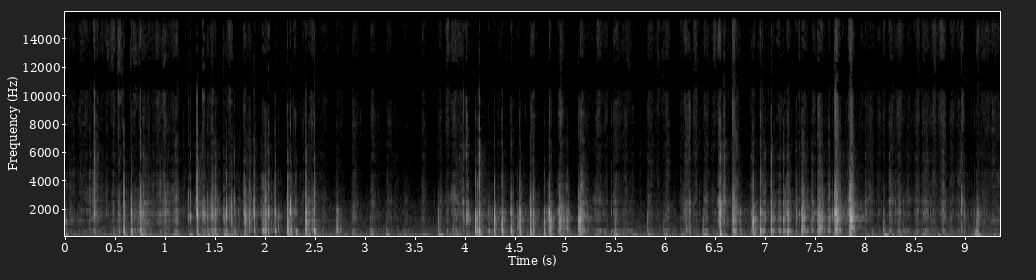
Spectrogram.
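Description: Long nails rapidly tap and scratch a small, hollow, cream-colored textured cardboard gift box held in the hand. Dense bursts of short, dry taps and crackly scratching come with almost no ring, centered on a papery tone around 1.8 kHz.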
